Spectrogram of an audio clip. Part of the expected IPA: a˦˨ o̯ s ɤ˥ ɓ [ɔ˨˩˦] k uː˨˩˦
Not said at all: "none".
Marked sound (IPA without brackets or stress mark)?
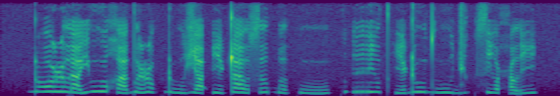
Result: ɤ˨˩˦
